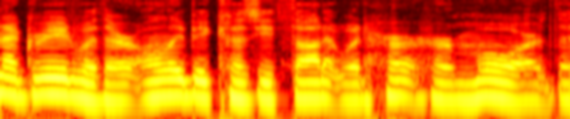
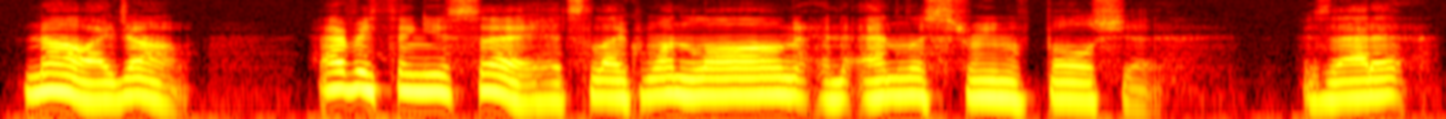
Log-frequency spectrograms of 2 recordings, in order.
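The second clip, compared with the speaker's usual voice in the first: usual speaking voice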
